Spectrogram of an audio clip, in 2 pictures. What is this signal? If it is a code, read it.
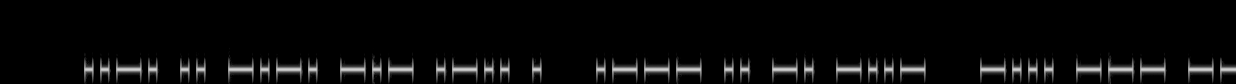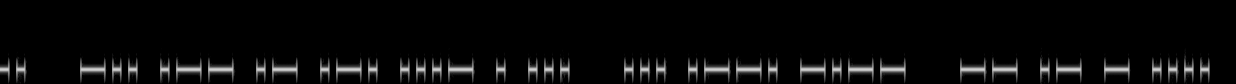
Morse code, heard as a keyed tone, about 15 wpm, 700 Hz. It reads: FICKLE JINX BOG DWARVES SPY MATH
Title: Pangram Challenge v2 - 15wpm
